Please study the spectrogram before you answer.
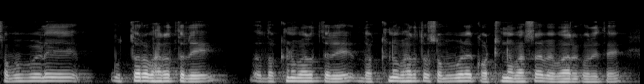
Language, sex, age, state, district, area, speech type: Odia, male, 18-30, Odisha, Dhenkanal, rural, spontaneous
